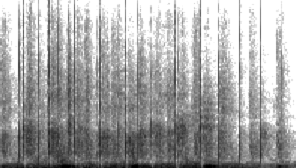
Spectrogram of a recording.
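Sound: audience hand clapping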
